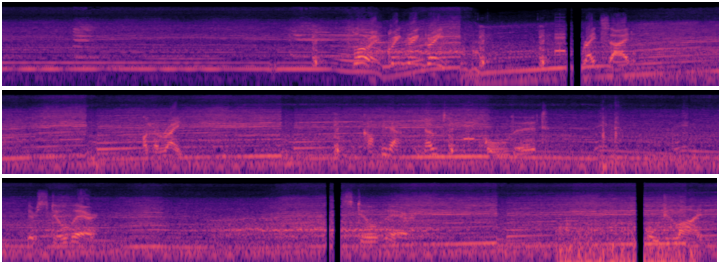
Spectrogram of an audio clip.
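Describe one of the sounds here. A racing car engine idles, then revs hard as the car pulls away.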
